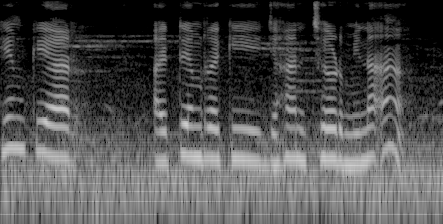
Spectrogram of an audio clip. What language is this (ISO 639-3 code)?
sat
